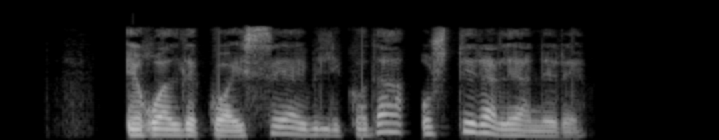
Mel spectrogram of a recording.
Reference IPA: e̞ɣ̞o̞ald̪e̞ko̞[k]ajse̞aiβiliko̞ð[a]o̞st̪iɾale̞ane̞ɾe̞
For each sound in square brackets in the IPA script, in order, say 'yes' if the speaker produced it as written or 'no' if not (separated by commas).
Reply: no, yes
